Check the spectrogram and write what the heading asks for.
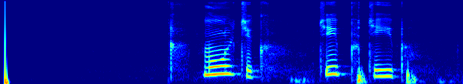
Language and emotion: Russian, sad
